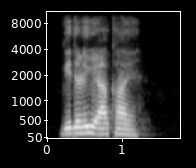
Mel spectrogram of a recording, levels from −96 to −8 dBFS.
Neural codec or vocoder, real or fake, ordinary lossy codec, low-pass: codec, 24 kHz, 6 kbps, HILCodec; fake; AAC, 48 kbps; 9.9 kHz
